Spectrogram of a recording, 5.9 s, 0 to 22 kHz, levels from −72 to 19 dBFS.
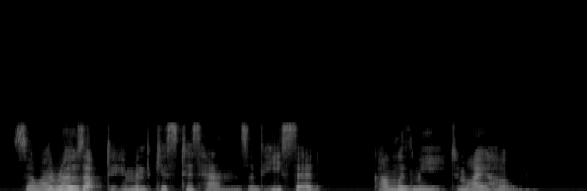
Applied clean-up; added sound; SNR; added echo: none; none; none; none.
